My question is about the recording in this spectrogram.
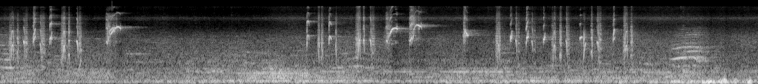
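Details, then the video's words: Lively purple-throated sunbird lure sound used to make wild birds answer and gather. Rapid high ticking notes and thin rising whistles run over a steady low background hum. "Suara Pikat Burung Konin Gacor Full Ngobra, Konin Liar Langsung Nyaut Dan Ngumpul"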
